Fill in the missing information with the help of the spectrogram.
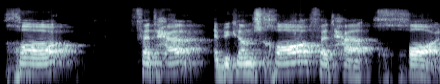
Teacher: when you add the ah sound to a heavy letter, it gets fused with that ah sound. So it's not a clear ah anymore, okay? So for example, kha, fatha, it becomes kha, fatha, kha, not kha.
